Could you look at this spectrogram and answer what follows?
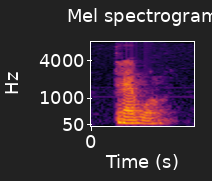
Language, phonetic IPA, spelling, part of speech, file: Catalan, [ˈtɾɛ.βul], trèvol, noun, LL-Q7026 (cat)-trèvol.wav
- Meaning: 1. clover 2. trefoil (symbol) 3. clubs 4. clipping of enllaç de trèvol (“cloverleaf interchange”)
